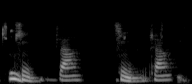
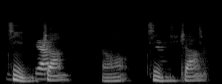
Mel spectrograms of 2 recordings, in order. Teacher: khi mà mọi người nhìn thấy nó kết hợp với những thanh điệu khác đó, thì mình sẽ đọc thanh ba nó nhanh lên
